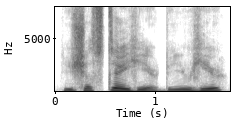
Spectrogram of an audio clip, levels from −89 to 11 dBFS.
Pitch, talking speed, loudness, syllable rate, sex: 140 Hz, 240 wpm, -16 LUFS, 5.0 syllables/s, male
